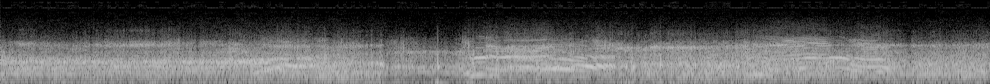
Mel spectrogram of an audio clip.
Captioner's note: groaning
